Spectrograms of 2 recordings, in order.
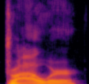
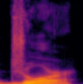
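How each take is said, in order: First: It is said not rhyming with door. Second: It is said to rhyme with door. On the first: The speaker calls it wrong. "quando eu aprendi essa palavra, eu lia drawer" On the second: The speaker calls it right. "Nota sua pronúncia de gaveta em inglês"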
